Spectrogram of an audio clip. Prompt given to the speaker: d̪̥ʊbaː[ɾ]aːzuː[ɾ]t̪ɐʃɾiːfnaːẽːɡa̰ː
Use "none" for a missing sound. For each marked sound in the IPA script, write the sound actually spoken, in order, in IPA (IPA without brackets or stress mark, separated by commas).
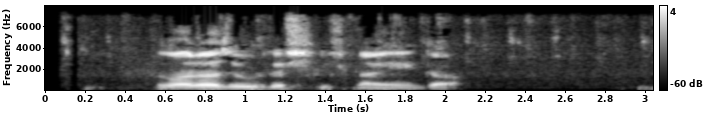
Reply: ɾ, ɾ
